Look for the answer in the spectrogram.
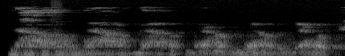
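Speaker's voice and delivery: tearful mother. Acted. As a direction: whisper the nos through tears. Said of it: "the mother is just in tears".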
